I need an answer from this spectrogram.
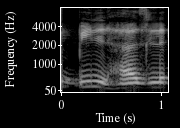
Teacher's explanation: با کی زیر کو لام ساکن کے ساتھ ملاتے ہوئے پڑھیں گے، ہا کے زبر کو زا ساکن کے ساتھ ملا کے پڑھیں گے۔ لام کے نیچے زیر ہے، آگے آیت کا وقف ہے، وقف تام، وقف کرنے کی صورت میں لام کو ساکن کر دیں گے۔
